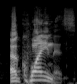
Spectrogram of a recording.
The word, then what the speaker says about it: Aquinas: And is it Aquinas or Aquinas? Aquinas.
